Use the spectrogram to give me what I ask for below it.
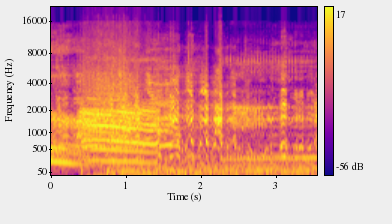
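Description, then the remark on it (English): A man growls loudly and forcefully for about a second and a half, his strained voice sliding downward in pitch, then it breaks off into quieter background chatter and room noise. “Hey, growl again.”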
